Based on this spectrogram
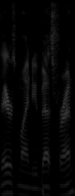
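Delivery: ordinary talk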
